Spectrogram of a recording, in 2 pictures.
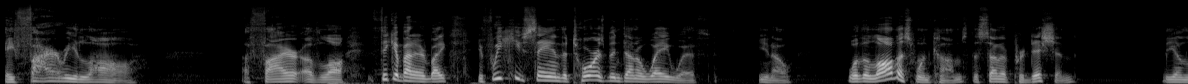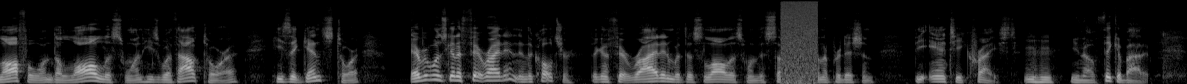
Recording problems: audio cutting out; filled with static; at 20 s

